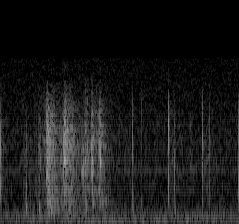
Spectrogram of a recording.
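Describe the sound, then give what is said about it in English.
A spaceship's inner hatch opens in a mechanical sound effect, with a quick string of rattling clicks and knocks, louder at first and then thinning into sparse taps. “Stand by to open the inner hatch. I'll apply the repeller ray. Yes, sir. Open the hatch.”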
